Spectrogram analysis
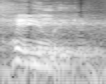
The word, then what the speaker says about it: Ceilidh: And a Ceilidh, spelled like this in Irish Gaelic, but is pronounced like this, Ceilidh.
